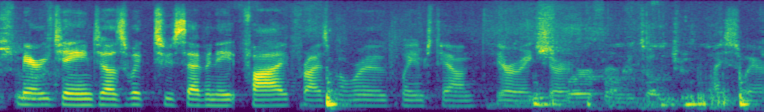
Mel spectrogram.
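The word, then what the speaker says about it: Juzwiak: Mary Jane Jwick, 2785 Fry Road, Williamstown 08.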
